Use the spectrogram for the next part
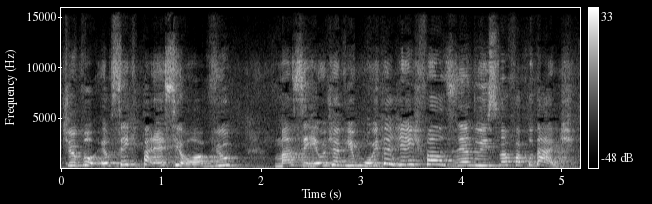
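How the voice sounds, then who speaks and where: A woman's voice: very high voice, normal speed, fairly bright tone, echoey room, a little hiss or hum. A young woman from giving casual public speaking advice on a live stream, chatty and full of "tá?" tag questions. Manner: chatty, frequent "tá?" tag questions, laughs often.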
